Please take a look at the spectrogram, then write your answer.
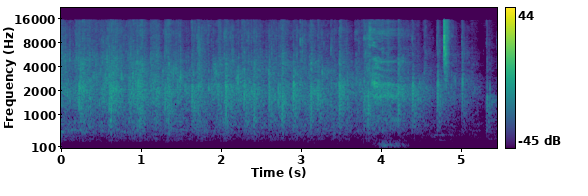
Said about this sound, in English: Why don't you clap your hands one more time as you're being seated?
